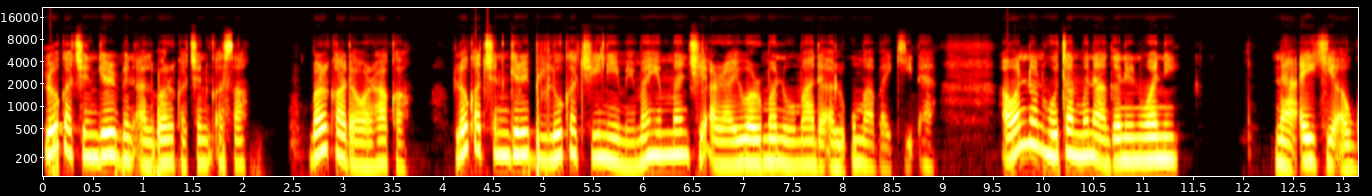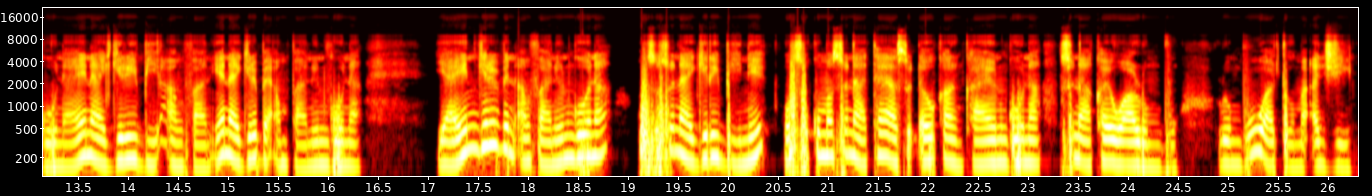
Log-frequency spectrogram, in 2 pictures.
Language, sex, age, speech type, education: Hausa, female, 15-29, spontaneous, tertiary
